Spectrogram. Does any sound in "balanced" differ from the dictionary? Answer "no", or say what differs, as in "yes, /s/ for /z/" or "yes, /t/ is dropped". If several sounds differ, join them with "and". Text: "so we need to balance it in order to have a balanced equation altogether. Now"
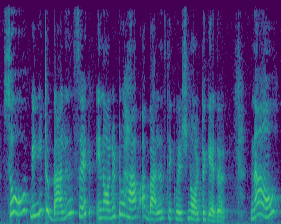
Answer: no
